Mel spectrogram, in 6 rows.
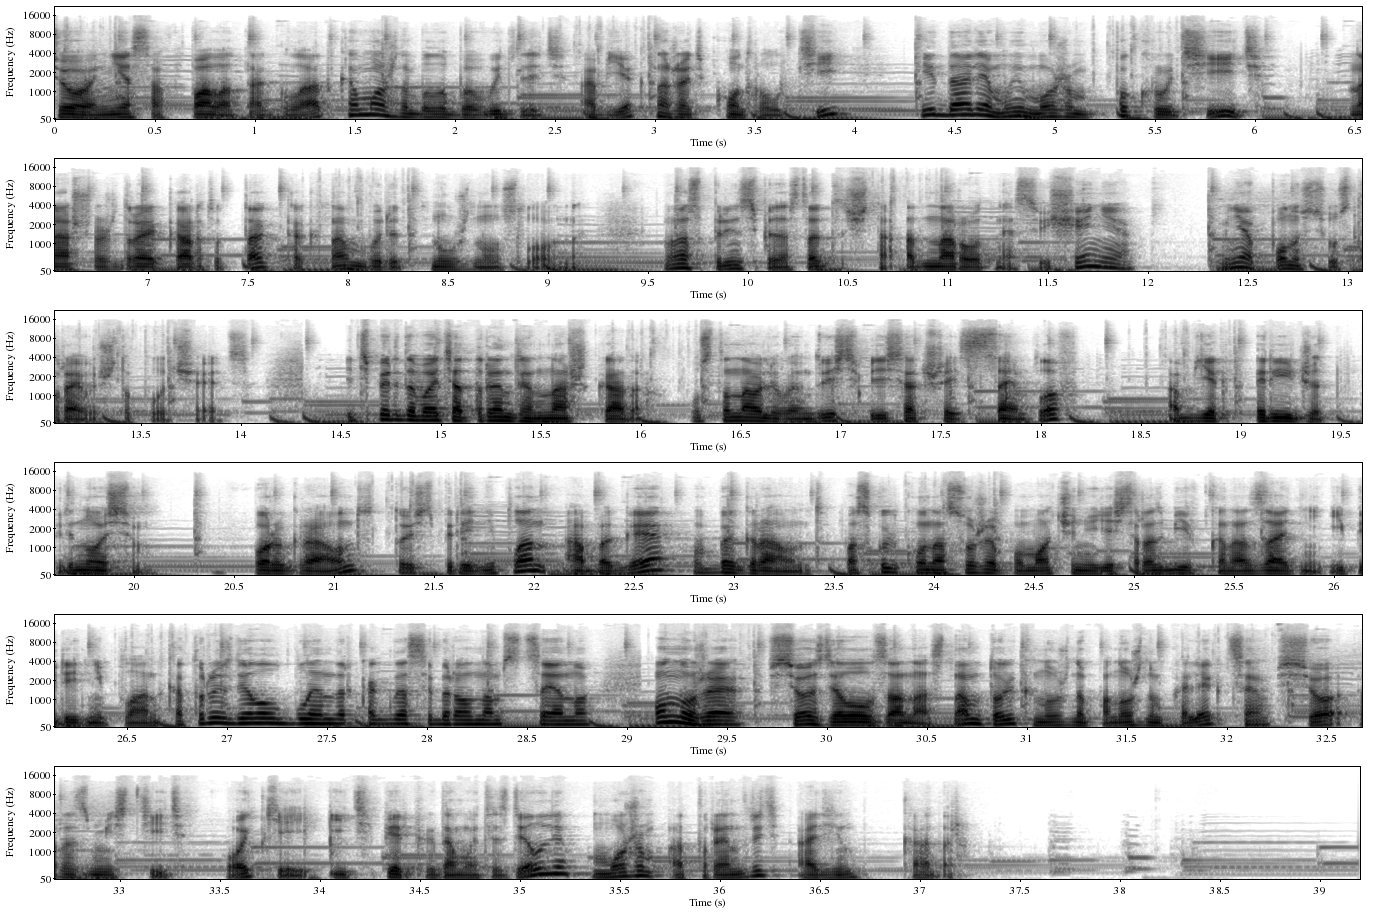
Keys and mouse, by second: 0.6 middle click, 1.4-3.0 drag, 3.3 ctrl+t, 3.9 middle click, 4.8-9.4 drag, 9.7 ctrl+z, 11.6-12.0 shift+middle drag, 13.7 click, 16.8 click, 18.7 click, 19.3-23.5 drag, 24.0-26.8 drag, 28.2-29.3 drag, 33.3 click, 33.9 Delete, 37.7 click, 38.2-39.2 middle drag.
